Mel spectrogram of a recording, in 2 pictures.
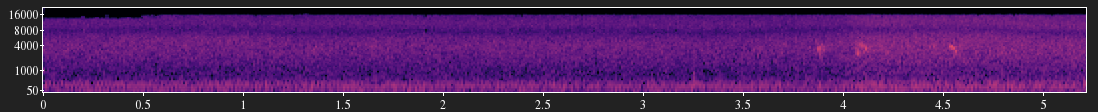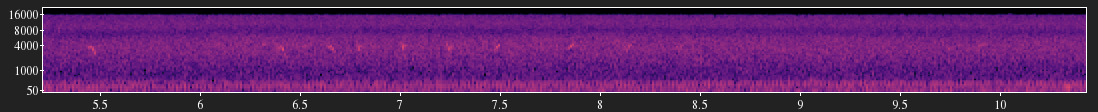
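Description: bird, bird song

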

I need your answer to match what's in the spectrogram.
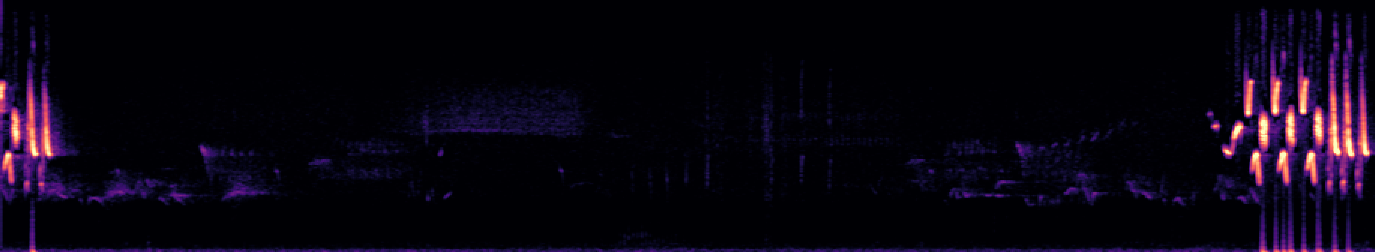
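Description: bird, birds singing

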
